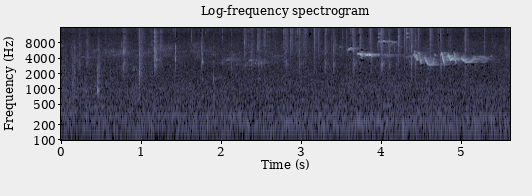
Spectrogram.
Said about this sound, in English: I don't know what that bird is. I wonder if it's a robin.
